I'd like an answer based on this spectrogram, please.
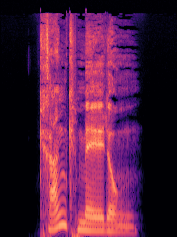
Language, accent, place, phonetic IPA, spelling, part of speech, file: German, Germany, Berlin, [ˈkʁaŋkˌmɛldʊŋ], Krankmeldung, noun, De-Krankmeldung.ogg
- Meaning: notification of illness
